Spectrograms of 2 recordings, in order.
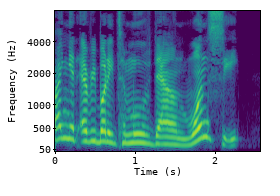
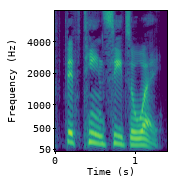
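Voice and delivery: normal talking voice

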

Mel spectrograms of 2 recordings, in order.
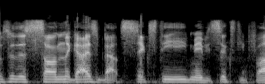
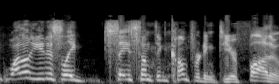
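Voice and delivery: mock reproach; 8 semitones higher than usual. Imagined scolding of the son.

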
